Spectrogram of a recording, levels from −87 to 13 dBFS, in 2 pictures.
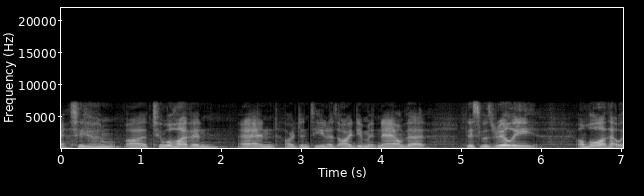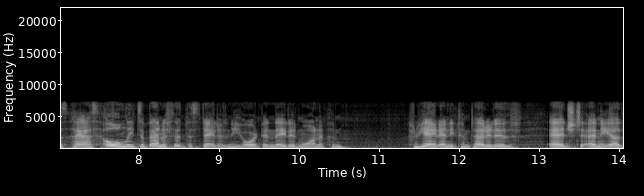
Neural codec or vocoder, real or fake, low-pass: autoencoder, 22.05 kHz, a latent of 192 numbers a frame, VITS, trained on many speakers; fake; 7.2 kHz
